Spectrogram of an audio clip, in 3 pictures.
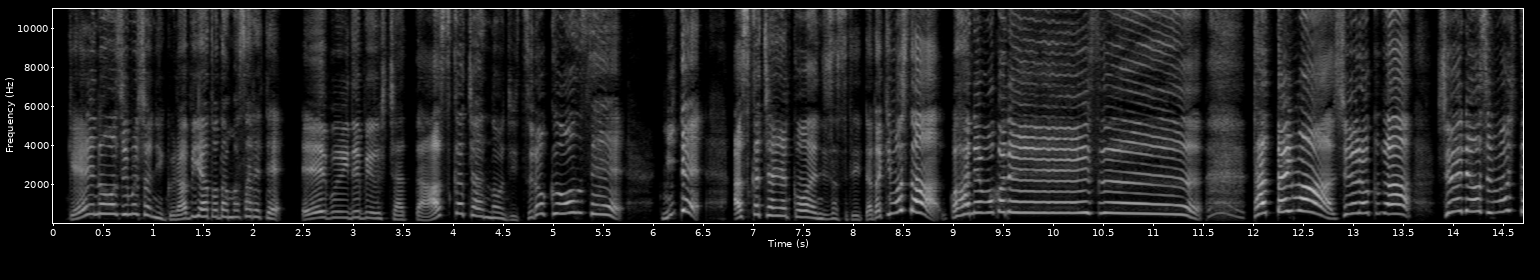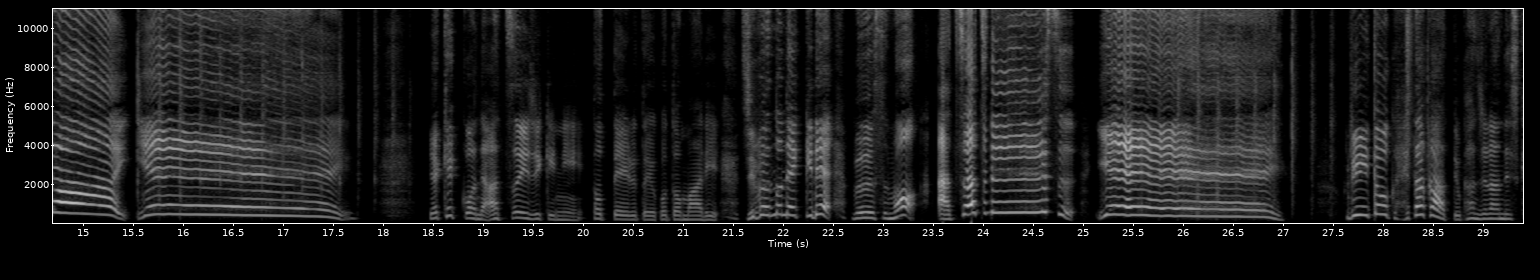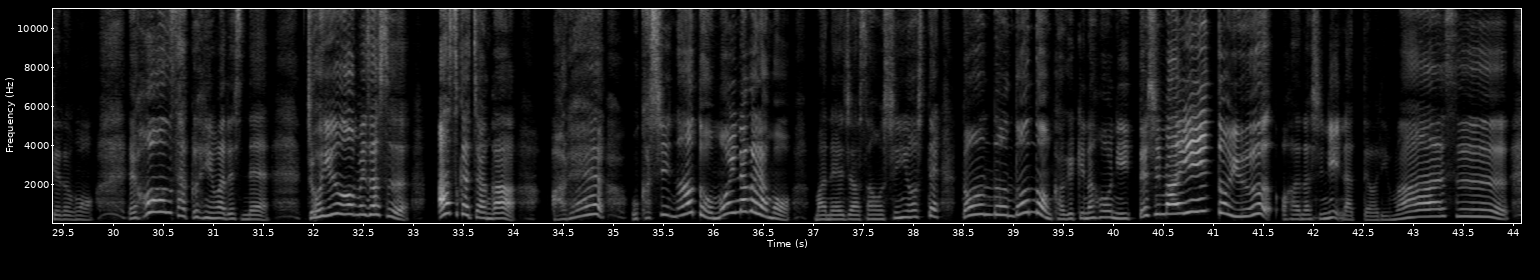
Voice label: FreeTalk, ASMR; 被艺能事务所谎称要拍写真而意外AV出道的明日香的实录音声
